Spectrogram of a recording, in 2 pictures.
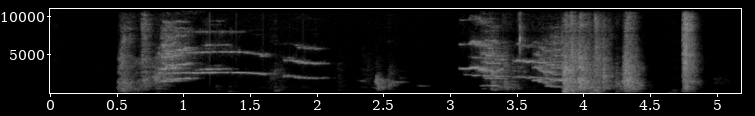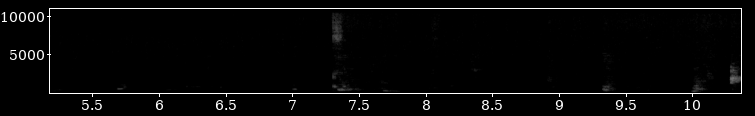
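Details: Cavalier King Charles Spaniel puppies, Robin and Myra's litters, indoors on a chilly US Monday morning: high, thin squealing whines that slide downward, followed by a burst of loud rustling and bumping, then scattered faint squeaks and taps.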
